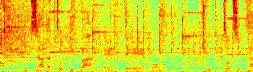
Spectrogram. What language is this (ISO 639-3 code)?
ron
